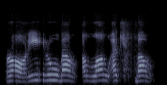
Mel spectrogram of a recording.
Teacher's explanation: ujung lidah kita itu hanya bergetar sedikit satu kali aja di langit-langit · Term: satu kali getaran halus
